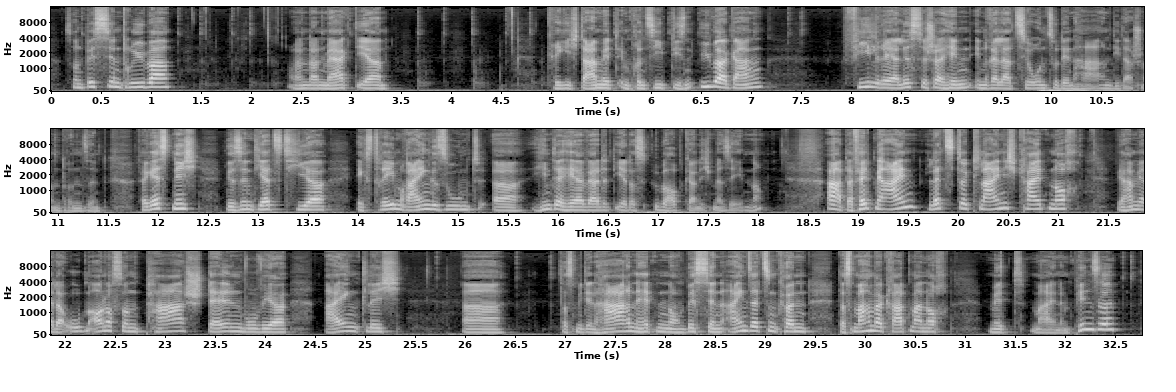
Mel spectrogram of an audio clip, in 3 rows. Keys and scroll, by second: 14.4 super+-, 22.9 space, 25.1 super++, 26.1 space.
